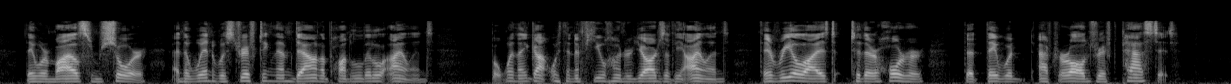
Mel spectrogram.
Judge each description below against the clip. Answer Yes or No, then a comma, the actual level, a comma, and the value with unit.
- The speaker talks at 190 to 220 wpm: Yes, average, 200 wpm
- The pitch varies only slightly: Yes, narrow, 1.8 semitones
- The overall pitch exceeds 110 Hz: Yes, medium, 140 Hz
